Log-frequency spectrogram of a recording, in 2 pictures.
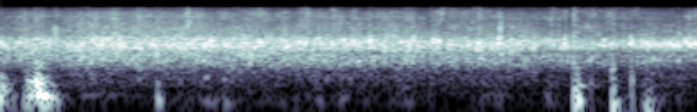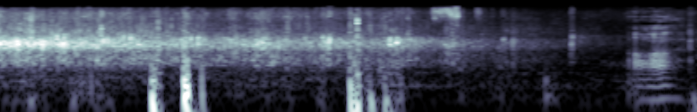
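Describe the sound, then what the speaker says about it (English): A warm round of audience applause in a conference talk hall, dense and steady with a few sharper nearby claps, tapering off before a speaker starts talking at the end. "please join me in giving them a warm round of applause"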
